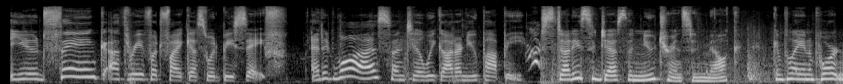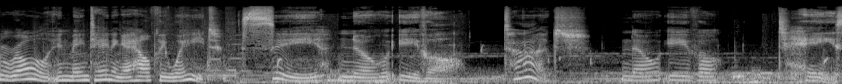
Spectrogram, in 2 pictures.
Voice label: Commercial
